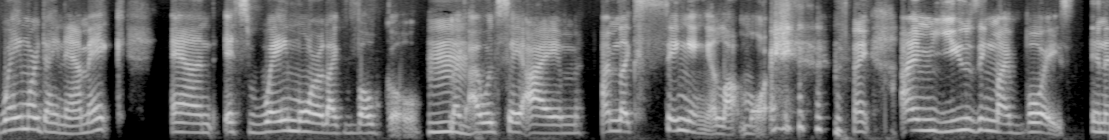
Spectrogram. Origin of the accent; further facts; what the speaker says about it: Stockholm, Stockholm County, Sweden; my hometown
